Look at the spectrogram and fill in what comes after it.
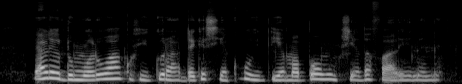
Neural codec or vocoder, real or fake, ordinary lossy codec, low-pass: codec, 44.1 kHz, 7.8 kbps, DAC; fake; none; none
